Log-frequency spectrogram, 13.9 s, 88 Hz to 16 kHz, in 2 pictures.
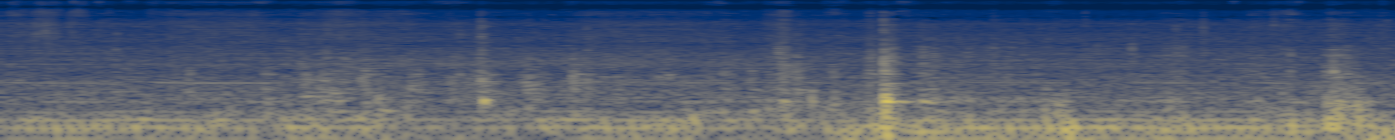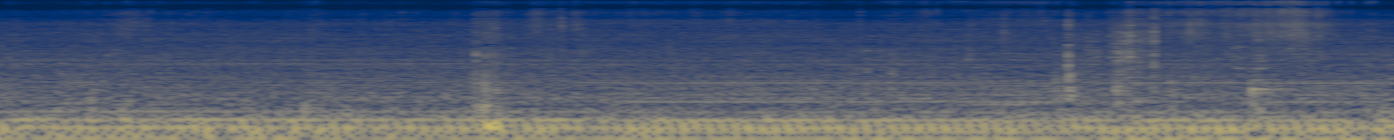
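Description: Kioti DK4510 tractor's diesel engine running steadily, with a few sharp knocks and clunks, about four and a half, seven and nine and a half seconds in, and more clatter near the end.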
